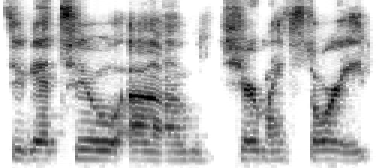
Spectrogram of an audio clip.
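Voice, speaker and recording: A woman's voice: fairly low pitch, completely flat delivery, slow, fairly bright tone. A woman from Costa Rica, a guest on a podcast, talking casually with many fillers. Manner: hesitant, many fillers, laughs easily. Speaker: podcast guest, bodybuilding athlete. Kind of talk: casual interview.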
